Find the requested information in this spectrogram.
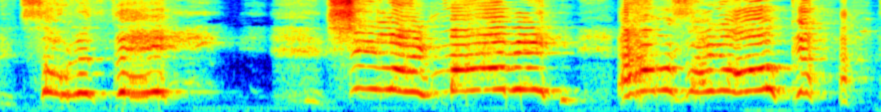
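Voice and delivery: high, laughing and half crying through the words. Real, not acted. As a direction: laugh so hard the voice cracks high. Laughing recalling pushing daughter.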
